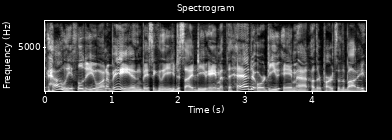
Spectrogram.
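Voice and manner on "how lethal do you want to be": glitchy, high-pitched robot voice. Describing a game's talking gun, doing Skippy's glitchy voice. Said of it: "he's got the little glitchy voice and he's like".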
